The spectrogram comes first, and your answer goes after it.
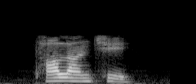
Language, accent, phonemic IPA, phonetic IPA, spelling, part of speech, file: Armenian, Eastern Armenian, /tʰɑlɑnˈt͡ʃʰi/, [tʰɑlɑnt͡ʃʰí], թալանչի, noun, Hy-թալանչի.ogg
- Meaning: 1. plunderer, robber, pillager 2. a corrupt official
